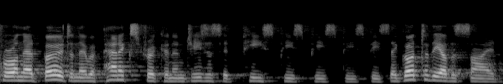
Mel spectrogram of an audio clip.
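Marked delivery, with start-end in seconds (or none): 2.5-3.9 very soft, low hush; soothing peace. Retold or imitated. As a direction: hush the storm gently. Jesus calming the storm.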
